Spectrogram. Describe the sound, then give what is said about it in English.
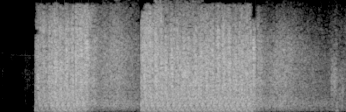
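Automatic gunfire as a man is shot after being beaten to the ground: two long, dense bursts of rapid shots, the first just under a second and the second slightly longer, each loud and harsh, trailing into a fading tail. “He batters him to the ground, then shoots him.”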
